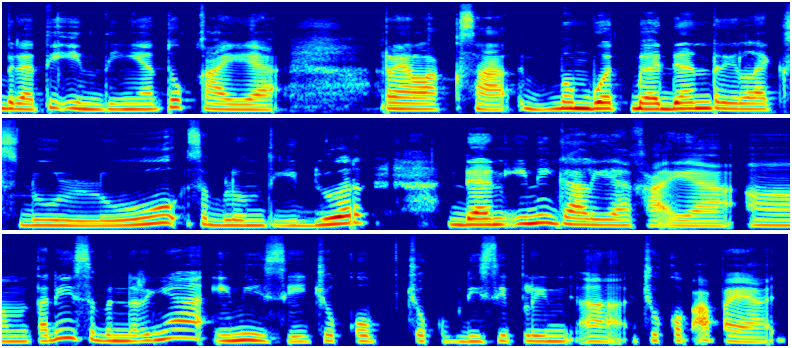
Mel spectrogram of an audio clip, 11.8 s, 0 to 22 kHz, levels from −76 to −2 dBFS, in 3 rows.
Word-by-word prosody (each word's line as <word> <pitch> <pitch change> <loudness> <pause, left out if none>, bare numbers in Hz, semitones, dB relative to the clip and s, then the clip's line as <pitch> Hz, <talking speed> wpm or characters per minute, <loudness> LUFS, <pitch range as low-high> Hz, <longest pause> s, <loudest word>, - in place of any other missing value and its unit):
berarti 205 +1 0
intinya 190 0 -1
itu 260 +2 -2
kayak 180 -5 -1 0.5
relaksa 190 -3 +1
membuat 215 +2 +5
badan 210 +1 +5
rileks 195 -3 -1
dulu 185 +7 +1
sebelum 185 -5 -2
tidur 185 +10 +4 0.4
dan 210 0 +4
ini 250 +4 +3
kali 205 -5 +1
ya, 185 - -4
Kak, - - -3
ya, 170 -1 -3
mmm 185 -1 -4
tadi 285 +10 +1
sebenernya 240 +4 -1
ini 215 +2 +2
sih, 180 -1 -8
cukup 195 -1 -7
cukup 185 -2 -9
disiplin, 185 +1 -4
eee, 185 -4 -5
cukup, 210 -1 -7
apa 200 - -1
ya, 170 -2 -1
195 Hz, 145 wpm, -18 LUFS, 185-215 Hz, 0.5 s, membuat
